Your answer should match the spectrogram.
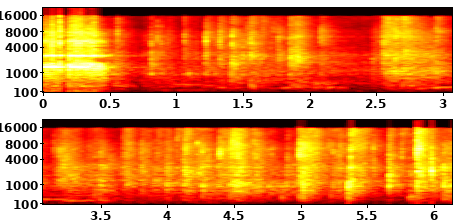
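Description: Snack packaging being handled over a bowl: a string of crinkles and light taps, after a loud knock right at the start.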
